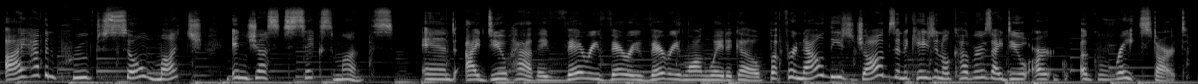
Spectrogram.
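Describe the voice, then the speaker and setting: A woman's voice: a little high, lively intonation, unhurried, hardly any pauses, faint music behind. A woman narrating a vlog in an enthusiastic, earnest way. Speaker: aspiring voice actor, content creator.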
